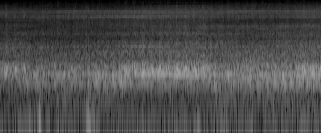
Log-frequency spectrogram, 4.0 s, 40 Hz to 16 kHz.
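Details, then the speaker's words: 2 mm high-speed-steel twist drill on stainless steel: a smooth, steady high whine with no chatter, meaning the bit is slipping and not cutting; the rattling sound indicates cutting. "Now listen carefully. The sound you hear is not cutting, it is just slipping."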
